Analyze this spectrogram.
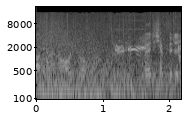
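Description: Flames crackle and roar close by.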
